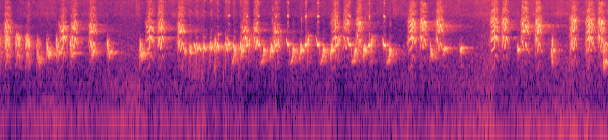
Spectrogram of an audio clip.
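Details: Noisy trapping-lure calls of yellow-vented bulbul: a busy, excited chatter of quick, scratchy notes, roughly three per second, mixed with short rolling warbles and bright whistled slurs.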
